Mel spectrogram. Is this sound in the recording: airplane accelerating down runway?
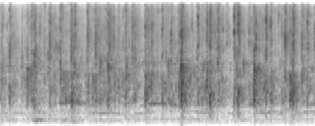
no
